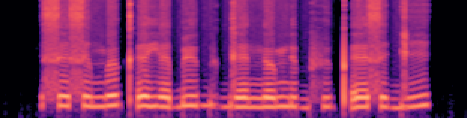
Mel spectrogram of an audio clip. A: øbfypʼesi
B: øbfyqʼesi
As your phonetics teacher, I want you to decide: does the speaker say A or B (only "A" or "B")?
A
